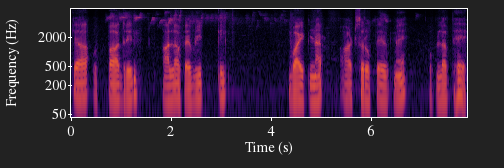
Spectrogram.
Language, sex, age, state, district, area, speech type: Hindi, male, 45-60, Madhya Pradesh, Betul, rural, read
